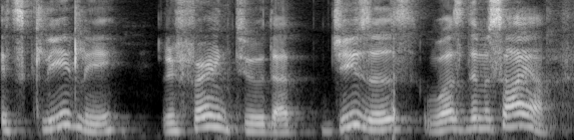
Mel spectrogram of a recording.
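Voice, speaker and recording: Speaking very slowly with a non-native accent, a man with a fairly high pitch uses lively intonation. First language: not English. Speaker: guest debater on religious livestream. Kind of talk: debate. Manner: halting, many fillers and restarts.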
